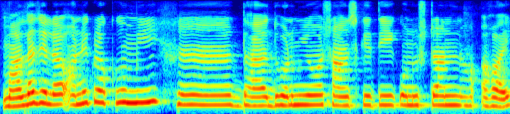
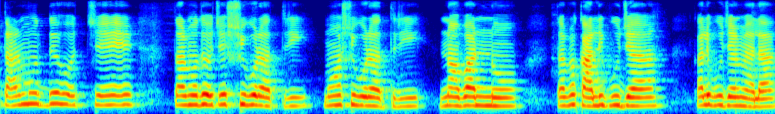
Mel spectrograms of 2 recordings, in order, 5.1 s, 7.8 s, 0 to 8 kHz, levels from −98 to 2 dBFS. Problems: background sounds at intervals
